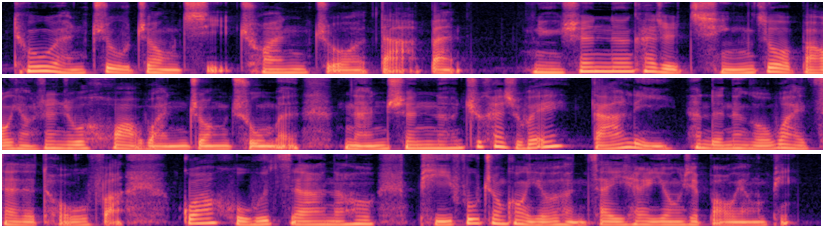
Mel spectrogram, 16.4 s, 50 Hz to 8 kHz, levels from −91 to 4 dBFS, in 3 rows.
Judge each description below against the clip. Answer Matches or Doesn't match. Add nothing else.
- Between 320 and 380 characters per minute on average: Doesn't match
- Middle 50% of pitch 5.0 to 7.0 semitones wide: Matches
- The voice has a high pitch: Doesn't match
